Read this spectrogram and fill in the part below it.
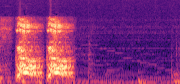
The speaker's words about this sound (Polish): warczący pies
